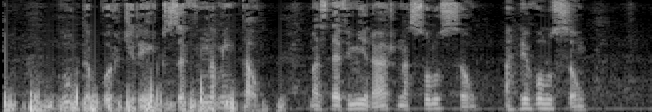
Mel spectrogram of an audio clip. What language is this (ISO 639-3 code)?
por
